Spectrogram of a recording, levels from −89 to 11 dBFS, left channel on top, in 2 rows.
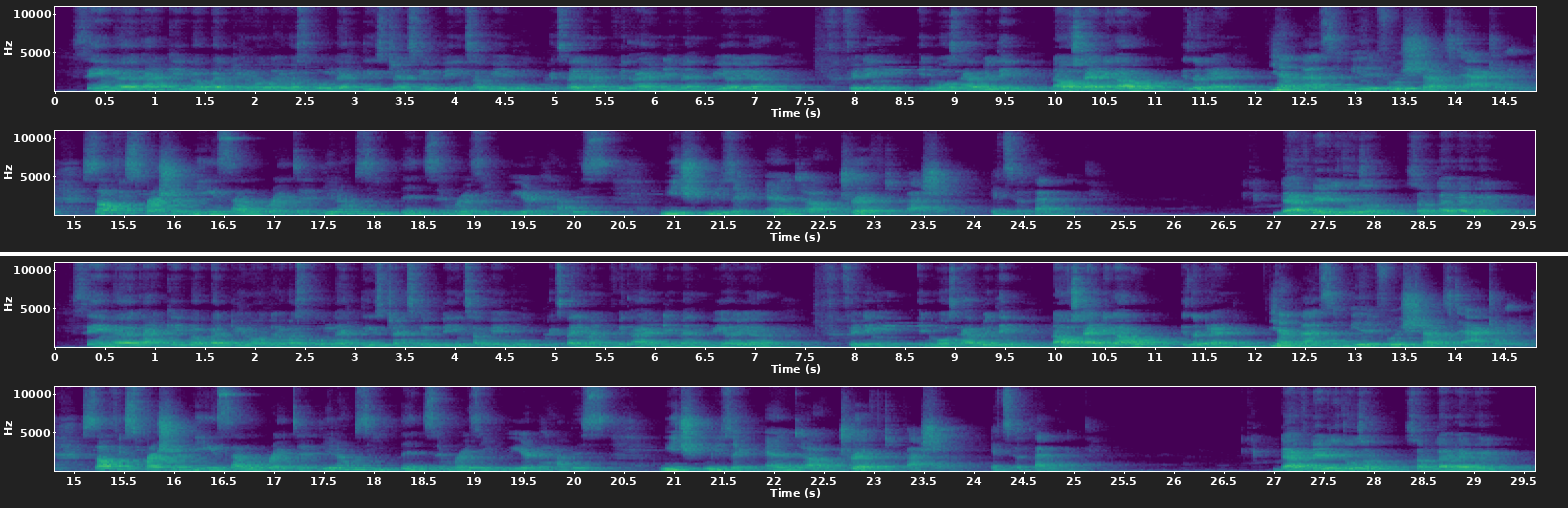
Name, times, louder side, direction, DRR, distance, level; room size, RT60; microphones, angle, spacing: voice 1, 0.3-4.8 5.1-7.2 7.9-11.0 11.3-11.8 27.0-29.1, equal, 80° right, -6 dB, 1.2 m, -28 dB
voice 2, 7.6-7.9 12.1-23.0 23.3-23.7 24.2-24.8, right 1 dB, 20° right, -4 dB, 0.6 m, -30 dB
3.4 x 3.2 x 3.2 m, 1.5 s
head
